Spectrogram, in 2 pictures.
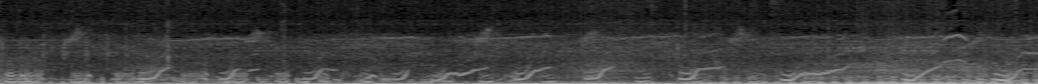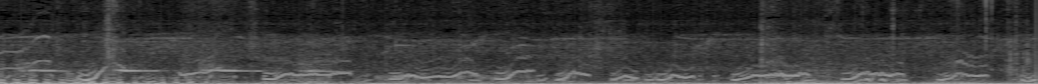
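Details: A group of guinea pigs playing in a garden, giving short rising squeaks in quick, uneven succession, several overlapping at times, over a steady low rumbling background noise.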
